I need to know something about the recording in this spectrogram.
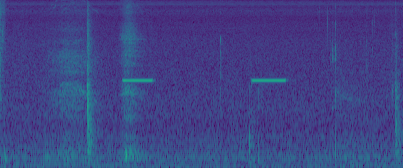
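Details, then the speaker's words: Duet washing machine after reseating loose pink controller connectors to fix intermittent door lock: two long high-pitched beeps a few seconds apart, an error flagging that power had been turned off; cancelled, then it worked. "So we're going to press cancel. It just gave us an error showing that the power had been turned off."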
